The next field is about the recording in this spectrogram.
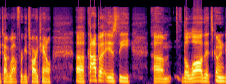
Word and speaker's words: COPPA: I think it's COPPA is how they say it.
